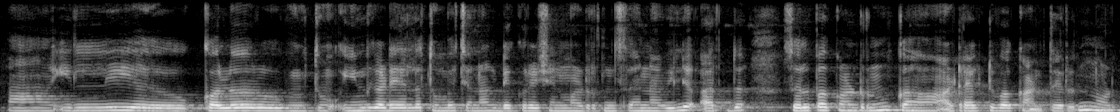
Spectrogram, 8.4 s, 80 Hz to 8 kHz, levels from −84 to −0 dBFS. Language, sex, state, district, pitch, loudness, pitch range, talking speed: Kannada, female, Karnataka, Gulbarga, 205 Hz, -17 LUFS, 195-215 Hz, 130 wpm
